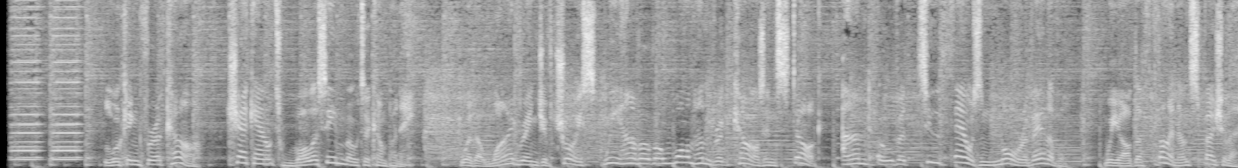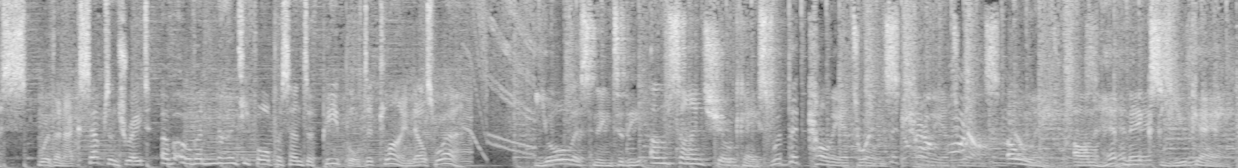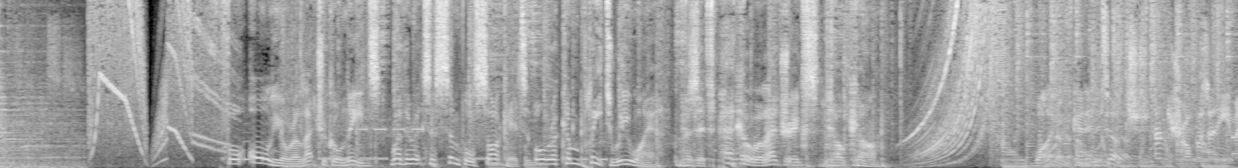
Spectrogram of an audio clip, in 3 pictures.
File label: continuity radio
